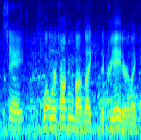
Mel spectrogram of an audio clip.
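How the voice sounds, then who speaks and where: A man in an informal philosophical discussion, halting and repeating phrases as he searches for words. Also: a little high. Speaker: participant in a street debate. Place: outdoors in a busy public park. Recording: outdoor street recording with crowd chatter. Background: crowd chatter.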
